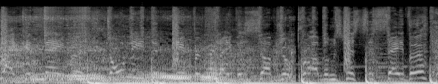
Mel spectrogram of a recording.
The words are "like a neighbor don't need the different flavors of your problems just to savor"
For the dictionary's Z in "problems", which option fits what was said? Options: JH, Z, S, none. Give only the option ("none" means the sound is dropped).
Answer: Z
